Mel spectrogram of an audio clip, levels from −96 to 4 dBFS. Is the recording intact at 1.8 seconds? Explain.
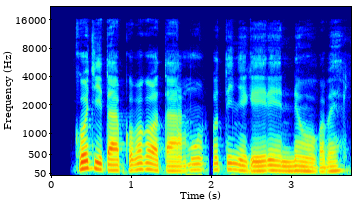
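No. At 1.8 s the audio sits inside a stretch of repeated packet loss (robotic sound) running from 1.57 to 2.29 s. Six gaps, the longest 60 ms, are each patched by extending the preceding sound, concealing about a quarter of the span and leaving choppy speech with pieces missing.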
